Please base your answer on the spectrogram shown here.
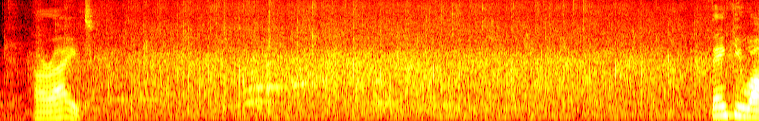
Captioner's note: applause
